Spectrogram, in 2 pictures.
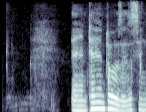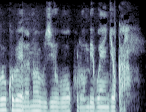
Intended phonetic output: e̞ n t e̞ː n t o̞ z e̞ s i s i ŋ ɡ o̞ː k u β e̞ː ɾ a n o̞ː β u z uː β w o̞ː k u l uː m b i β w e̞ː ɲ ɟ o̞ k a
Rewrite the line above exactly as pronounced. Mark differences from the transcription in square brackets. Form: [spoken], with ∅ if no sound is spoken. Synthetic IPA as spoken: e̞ n t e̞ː n t o̞ z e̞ [z] i s [iː] ŋ ɡ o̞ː k u β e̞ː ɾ a n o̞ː β u z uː β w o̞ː k u l uː m b i β w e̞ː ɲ ɟ o̞ k a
